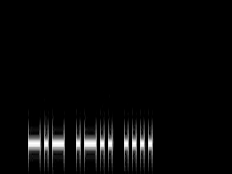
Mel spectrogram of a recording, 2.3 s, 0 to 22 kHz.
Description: Morse code, heard as a keyed tone, about 32 wpm, 700 Hz. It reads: KLH
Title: USA Call Sign Postfixes - 3 Letters 30wpm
